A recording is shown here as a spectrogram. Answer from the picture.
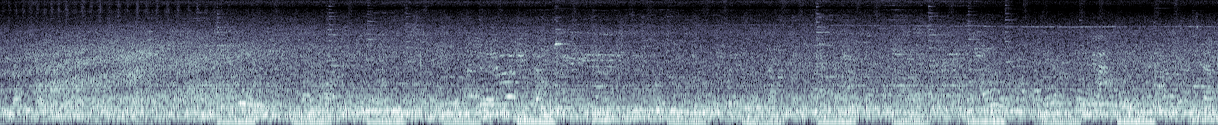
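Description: Background music with a steady, repeating bass line over the even hubbub of a busy street, with people's voices in the mix.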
